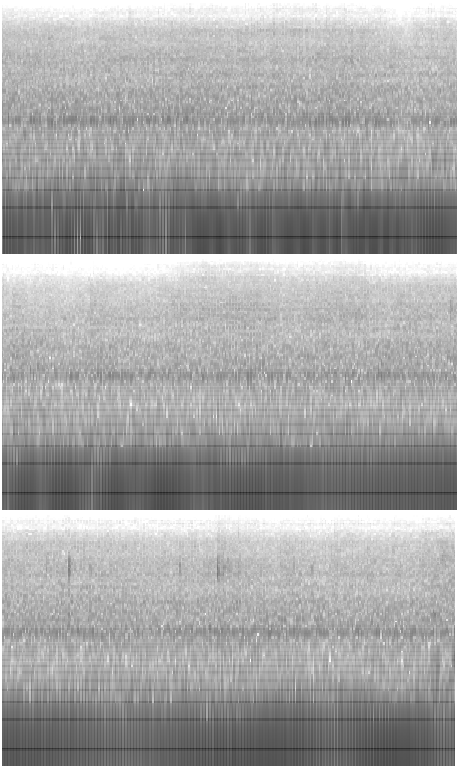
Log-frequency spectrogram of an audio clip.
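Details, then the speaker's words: Concrete mixer truck discharging a seven-yard load: loud steady diesel rumble with an uneven rattle of rocks tumbling in the drum. This means less than two yards remain and the drum is nearly empty. "now my drum's starting to rattle so usually that means i got less than two yards left when you can actually hear the rocks rattling around in there that means you're you're getting close to empty"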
